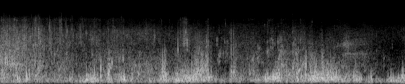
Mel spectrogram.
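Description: A paddle dips and splashes in water.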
